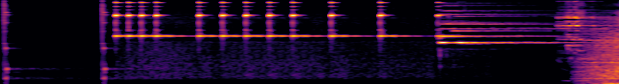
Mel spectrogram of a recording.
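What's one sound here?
Quick electronic chimes ring out in a rapid run.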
